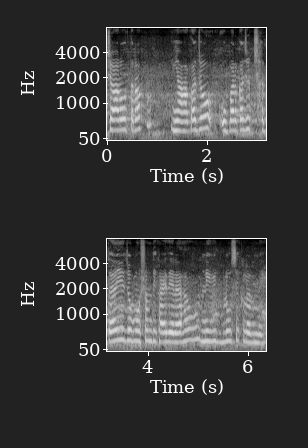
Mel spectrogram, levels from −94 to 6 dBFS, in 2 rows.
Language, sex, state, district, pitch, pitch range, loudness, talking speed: Hindi, female, Uttar Pradesh, Shamli, 275 Hz, 255-290 Hz, -14 LUFS, 200 wpm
